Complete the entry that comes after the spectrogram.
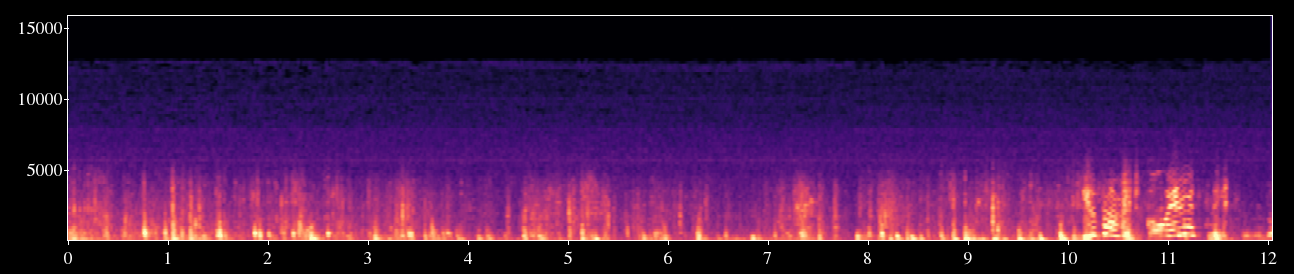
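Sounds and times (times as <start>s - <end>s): hooves clopping on dirt: 0.0s - 11.8s.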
